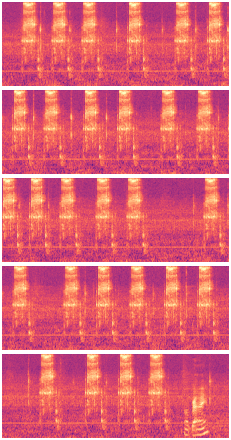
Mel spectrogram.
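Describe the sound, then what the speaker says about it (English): Rapid repeated mechanical ratcheting clicks from a bolt-turning tool in the Nancy Drew game Last Train to Blue Moon Canyon, an even rhythmic clatter running steadily for over twenty seconds over a faint steady hum. "I bet that's what you use to unscrew these bolts"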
